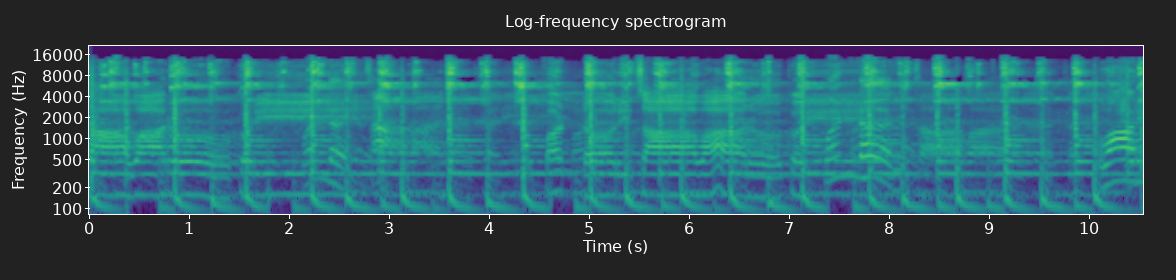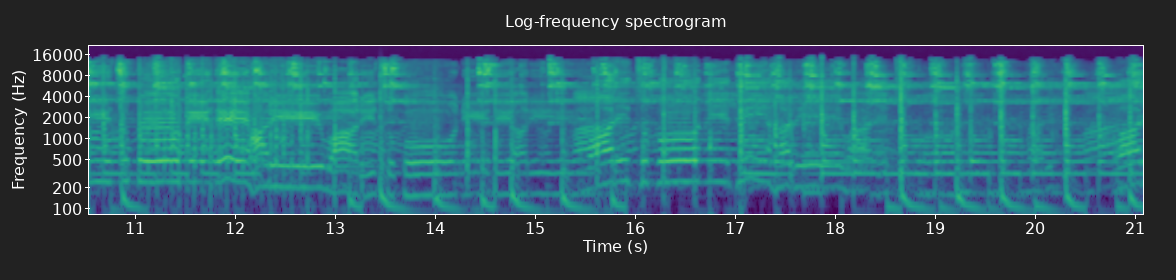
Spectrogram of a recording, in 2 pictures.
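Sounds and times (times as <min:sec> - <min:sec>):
person chanting: 0:00.0 - 0:09.2.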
